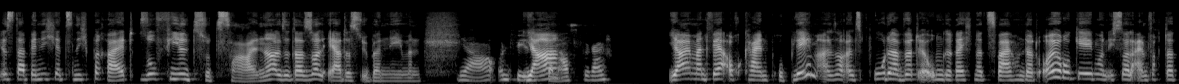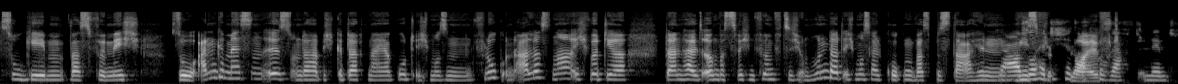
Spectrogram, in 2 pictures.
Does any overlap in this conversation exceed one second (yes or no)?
yes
